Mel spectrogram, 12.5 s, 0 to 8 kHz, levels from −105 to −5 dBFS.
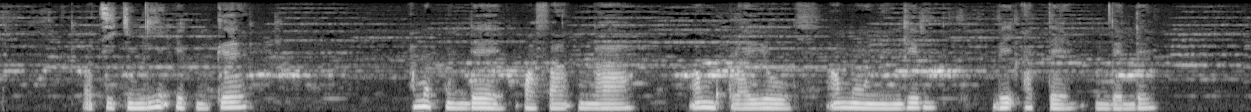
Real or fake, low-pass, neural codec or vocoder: real; 7.2 kHz; none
